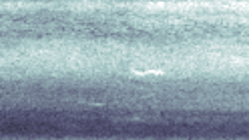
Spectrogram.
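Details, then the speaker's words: Mountain bike tubeless tire valve stem clogged with sealant: only a faint thin hiss escapes when the valve is pressed, far too little airflow, and the tire won't take air. "I don't know if you can hear it, but there's a little bit coming out, but not much. So the other way you can tell is the tire doesn't want to take air."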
